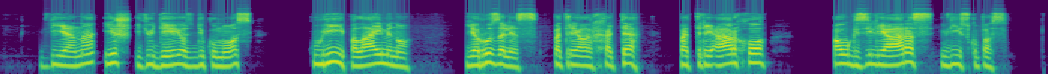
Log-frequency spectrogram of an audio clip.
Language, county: Lithuanian, Telšiai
